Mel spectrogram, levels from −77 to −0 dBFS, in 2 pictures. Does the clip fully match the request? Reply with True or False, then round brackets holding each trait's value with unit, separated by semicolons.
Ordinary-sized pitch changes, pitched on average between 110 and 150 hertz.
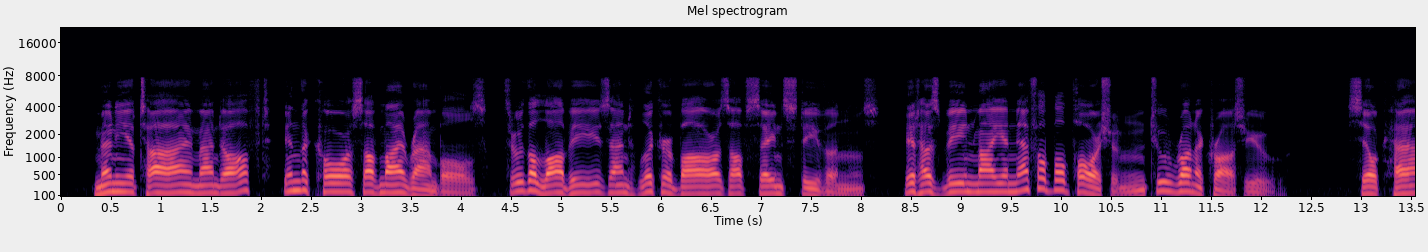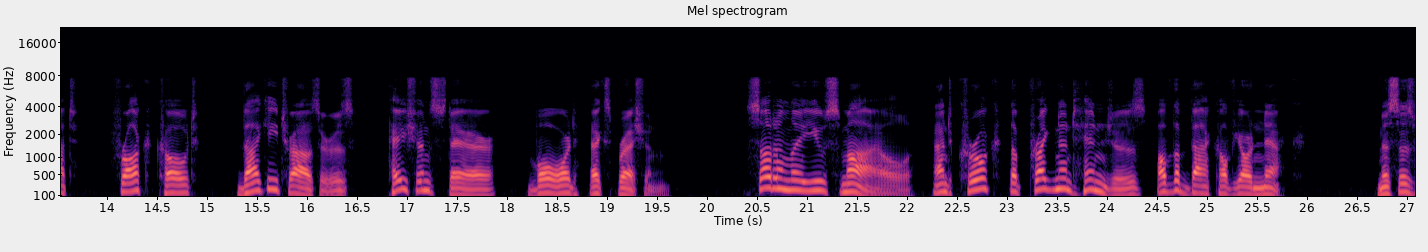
False (5.9 semitones; 140 Hz)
